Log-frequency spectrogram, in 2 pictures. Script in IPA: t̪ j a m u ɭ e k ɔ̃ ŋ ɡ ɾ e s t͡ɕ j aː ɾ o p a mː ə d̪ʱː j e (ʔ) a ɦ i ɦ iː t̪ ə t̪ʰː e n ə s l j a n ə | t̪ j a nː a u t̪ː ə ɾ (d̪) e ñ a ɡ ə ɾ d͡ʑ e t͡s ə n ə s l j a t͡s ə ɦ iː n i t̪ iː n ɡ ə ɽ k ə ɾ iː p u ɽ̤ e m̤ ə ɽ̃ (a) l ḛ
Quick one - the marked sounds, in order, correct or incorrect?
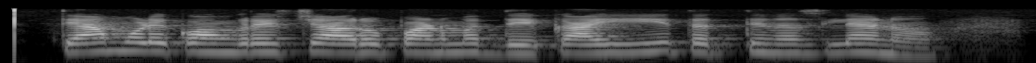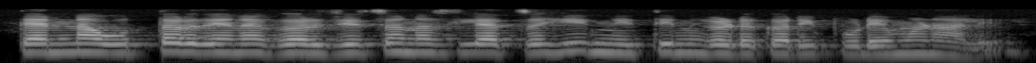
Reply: incorrect, correct, correct

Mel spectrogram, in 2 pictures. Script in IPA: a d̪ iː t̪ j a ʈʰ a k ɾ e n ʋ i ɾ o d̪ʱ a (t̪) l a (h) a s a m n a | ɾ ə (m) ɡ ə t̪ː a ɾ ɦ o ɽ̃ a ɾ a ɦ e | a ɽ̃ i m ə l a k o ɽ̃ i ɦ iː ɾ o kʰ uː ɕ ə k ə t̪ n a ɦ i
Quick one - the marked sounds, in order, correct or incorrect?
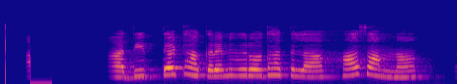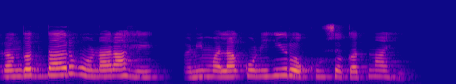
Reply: correct, correct, incorrect

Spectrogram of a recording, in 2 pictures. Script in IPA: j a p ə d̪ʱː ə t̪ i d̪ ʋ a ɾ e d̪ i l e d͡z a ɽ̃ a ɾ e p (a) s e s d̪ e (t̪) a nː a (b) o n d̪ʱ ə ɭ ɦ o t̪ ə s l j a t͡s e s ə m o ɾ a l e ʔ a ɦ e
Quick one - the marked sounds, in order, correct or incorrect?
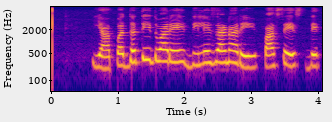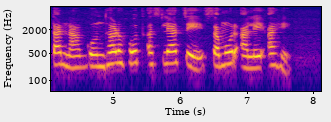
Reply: correct, correct, incorrect

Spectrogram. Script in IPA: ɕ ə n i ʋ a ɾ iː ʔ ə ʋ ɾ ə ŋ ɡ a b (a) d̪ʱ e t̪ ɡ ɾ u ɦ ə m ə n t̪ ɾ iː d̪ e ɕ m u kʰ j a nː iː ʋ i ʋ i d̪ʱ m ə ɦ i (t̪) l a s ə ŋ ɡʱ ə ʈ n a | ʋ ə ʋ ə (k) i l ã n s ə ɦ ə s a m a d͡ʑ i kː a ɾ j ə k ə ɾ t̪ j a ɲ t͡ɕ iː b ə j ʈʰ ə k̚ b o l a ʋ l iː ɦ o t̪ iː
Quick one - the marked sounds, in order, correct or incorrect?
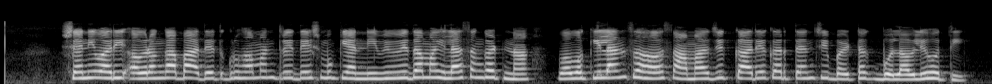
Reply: correct, incorrect, correct

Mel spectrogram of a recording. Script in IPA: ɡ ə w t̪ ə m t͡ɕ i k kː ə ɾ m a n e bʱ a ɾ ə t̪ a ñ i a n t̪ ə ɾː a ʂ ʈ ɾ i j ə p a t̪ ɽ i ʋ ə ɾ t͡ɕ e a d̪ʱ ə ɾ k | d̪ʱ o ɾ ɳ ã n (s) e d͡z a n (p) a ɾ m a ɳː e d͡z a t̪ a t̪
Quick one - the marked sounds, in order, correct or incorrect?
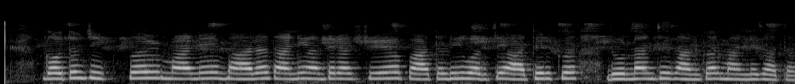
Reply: incorrect, incorrect

